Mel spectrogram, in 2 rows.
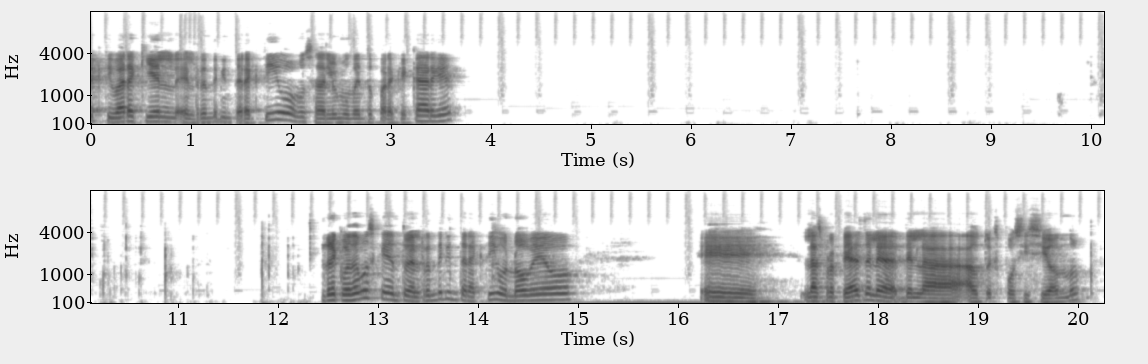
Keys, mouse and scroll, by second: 0.0 click, 1.3 click.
